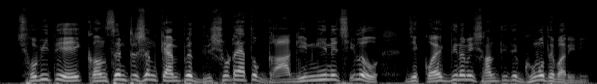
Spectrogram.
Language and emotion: Bengali, disgusted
